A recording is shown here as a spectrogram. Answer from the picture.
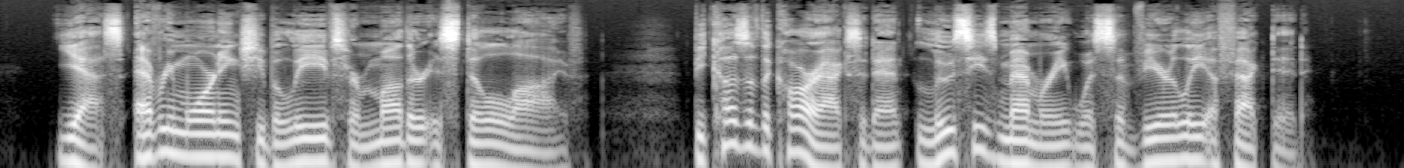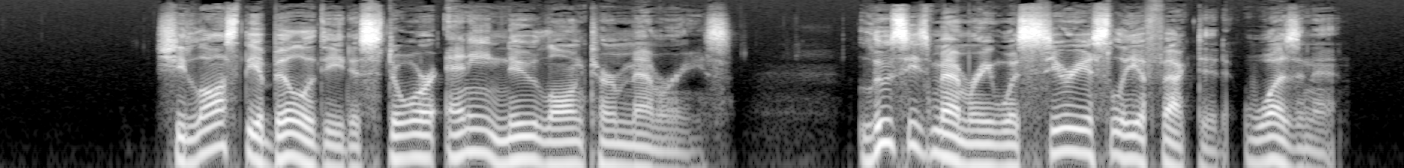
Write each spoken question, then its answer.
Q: Lucy's memory was seriously affected, wasn't it?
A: Yes, her memory was seriously affected.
